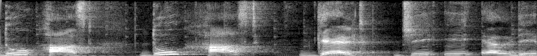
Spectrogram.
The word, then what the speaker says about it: Geld: G-E-L-D. That means we pronounce like Geld.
